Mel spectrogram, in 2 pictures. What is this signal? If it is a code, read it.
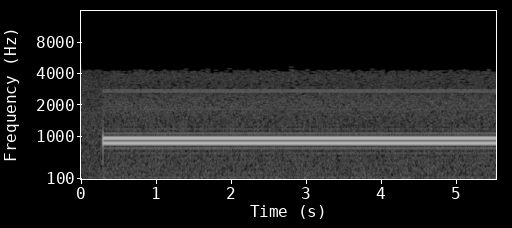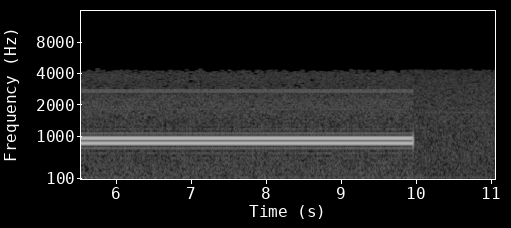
Emergency Alert System (SAME) tones (the 853 and 960 Hz attention tone). It is heard from 0.2 to 10.0 s.
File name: eas / KBBX / KBBX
